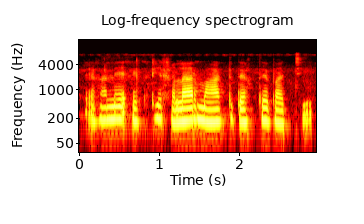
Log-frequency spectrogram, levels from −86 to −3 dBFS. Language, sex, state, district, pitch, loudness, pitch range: Bengali, female, Assam, Hailakandi, 180 Hz, -18 LUFS, 165-195 Hz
